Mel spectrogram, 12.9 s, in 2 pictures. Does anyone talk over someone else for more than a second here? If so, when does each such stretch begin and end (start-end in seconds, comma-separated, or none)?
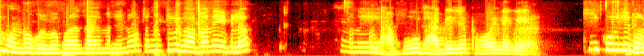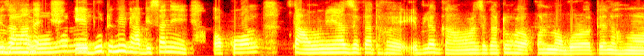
none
